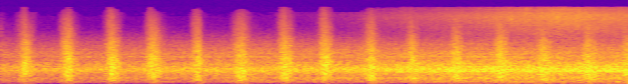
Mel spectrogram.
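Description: Light footsteps patter quickly and evenly.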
